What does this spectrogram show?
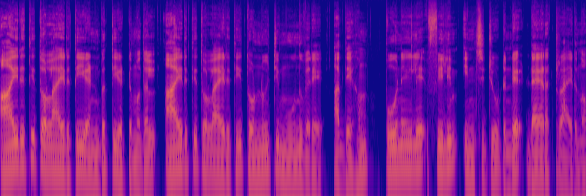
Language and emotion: Malayalam, neutral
